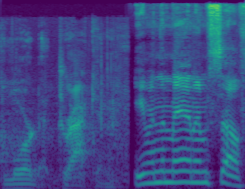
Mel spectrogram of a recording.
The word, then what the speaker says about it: Drakkon: look at friends and i've heard some people pronounce it draken but i mean if you want to know how to pronounce it it's lord drakken even the man himself says draken and the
